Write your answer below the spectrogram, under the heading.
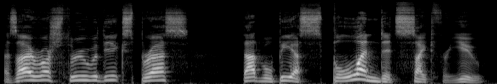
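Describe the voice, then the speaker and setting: A man voicing a big, proud, boastful express steam engine in a children's storybook, pompous, loud and emphatic. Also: on the high side, big pitch swings, a little slow, voice pushed up.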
